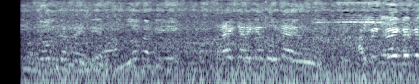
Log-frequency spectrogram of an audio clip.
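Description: Several people talking at once, their words unclear, over a steady low rumble.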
